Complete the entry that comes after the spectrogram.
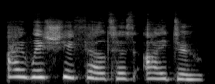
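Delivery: high, self-pitying whine; high boy's sulky whine; whining sickly boy. A narrator's reading. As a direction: complain to make her guilty. Linton complaining.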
